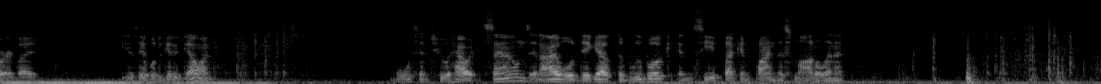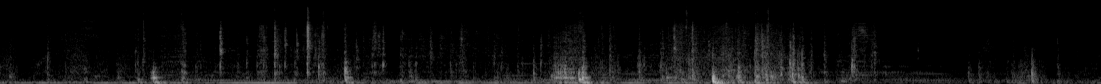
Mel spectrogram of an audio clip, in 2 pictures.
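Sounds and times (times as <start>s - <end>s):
low steady hum: 0.0s - 22.0s
rustling and knocks handling book: 1.5s - 3.2s, 9.0s - 19.9s, 20.7s - 21.9s.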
